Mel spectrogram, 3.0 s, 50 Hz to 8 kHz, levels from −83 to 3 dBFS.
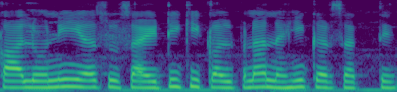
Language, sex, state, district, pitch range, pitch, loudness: Hindi, female, Chhattisgarh, Raigarh, 200-220 Hz, 210 Hz, -22 LUFS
